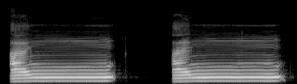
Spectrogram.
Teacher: ইকফা গুন্নাটা নাকের ভেতরে লুকিয়ে করতে হয়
